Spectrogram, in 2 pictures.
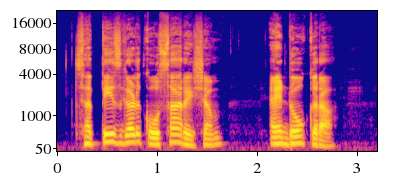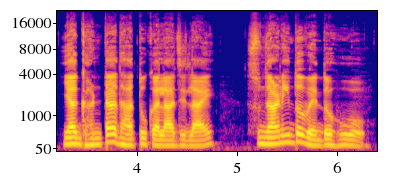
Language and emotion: Sindhi, neutral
